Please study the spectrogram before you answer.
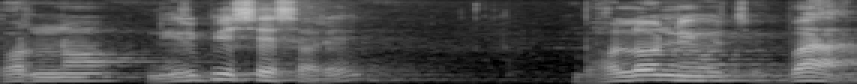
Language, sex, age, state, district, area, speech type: Odia, male, 30-45, Odisha, Kandhamal, rural, spontaneous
